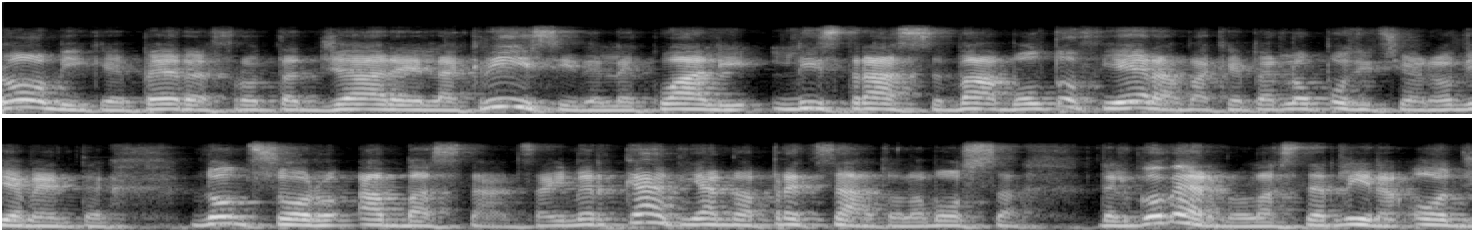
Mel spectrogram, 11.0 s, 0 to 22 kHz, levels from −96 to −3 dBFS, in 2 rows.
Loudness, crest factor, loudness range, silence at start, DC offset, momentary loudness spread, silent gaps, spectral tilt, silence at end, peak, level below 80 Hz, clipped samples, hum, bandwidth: -23 LUFS; 18 dB; 2 LU; 0 s; under 0.1%; 7 LU; none; -5 dB/octave; 0 s; -6 dBFS; -54 dBFS; under 0.1%; none; 9.2 kHz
